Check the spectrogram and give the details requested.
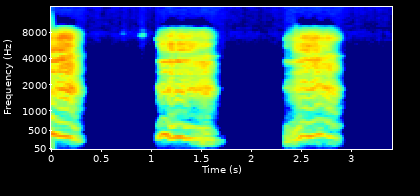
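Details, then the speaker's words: Doctor imitating asthma wheezing while explaining symptoms like shortness of breath: three breathy, whistling exhalations, the high musical sound of air through narrowed airways; imitated wheeze. "common symptoms are shortness of breath wheezing so you can hear whistling sound if you can hear me it probably would sound like this."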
